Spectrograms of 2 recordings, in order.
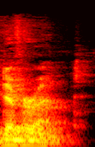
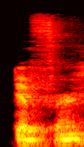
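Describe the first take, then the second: First: It is said in a serious, critical tone. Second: It is said in a playful, humorous tone. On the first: It criticizes the other person's view. The speaker calls it wrong. "You don't need to say different" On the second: It lightly jokes instead of criticizing. The speaker calls it right. "It's not a criticism. It's humor"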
